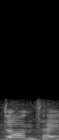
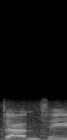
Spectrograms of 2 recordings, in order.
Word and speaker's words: Dante: his name is pronounced Dante not don t Dante already bailed a variation I believe it's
